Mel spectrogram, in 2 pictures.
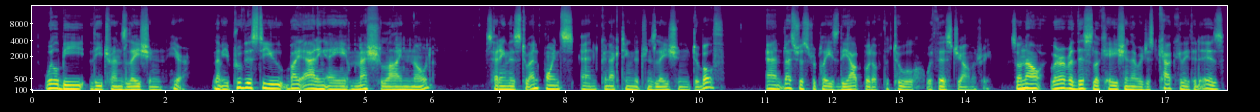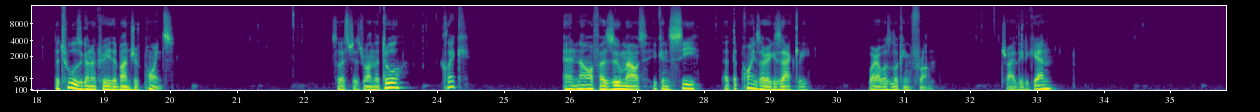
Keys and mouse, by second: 3.5 shift+a, 6.6-7.7 drag, 11.7 drag, 21.2-23.8 drag, 27.9 click, 32.1-34.7 drag.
